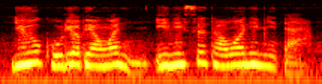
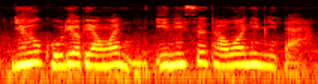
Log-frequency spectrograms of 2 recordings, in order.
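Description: No difference in how they are said.

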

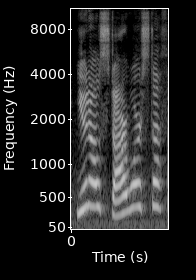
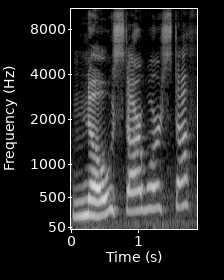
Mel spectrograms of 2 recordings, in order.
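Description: First: High, slow, surprised question; raised-pitch, wondering question; curious question. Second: KNOW stretched long and loud; very slow, loud stress on "No"; incredulous echo. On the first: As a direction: ask with interest, lifting KNOW. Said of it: "I asked the ear doctor". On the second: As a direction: throw the question back, leaning hard on "No". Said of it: "he answered". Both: A narrator's reading.

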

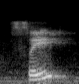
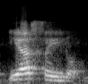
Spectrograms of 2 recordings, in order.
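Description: First: Said in the usual way. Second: Very slow, drawn-out مثل يصل to show syllables; slow syllable demo. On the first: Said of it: "يعني". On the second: Shown as a demonstration. Teacher showing students the syllables of يصل, very slow. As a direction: stretch each syllable of يصل slowly. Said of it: "يعتبر مقطعًا صوتيا واحدا".

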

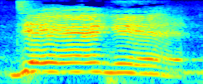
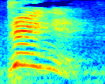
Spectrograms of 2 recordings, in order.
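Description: First: Stretched, falling grumbled curse; drawn-out frustration. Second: Quick, high, loud yelp; frustrated outburst. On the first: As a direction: let it sag slowly after the miss. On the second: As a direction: snap it out after a miss. Frustrated at missed play. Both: Real, not acted.

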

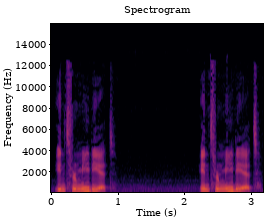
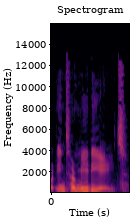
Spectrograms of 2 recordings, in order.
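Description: First: "intermediate" ending in a weak, short "-ət"; correct adjective pronunciation. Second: "intermediate" ending in a full "-ate", like "eight"; mistaken verb-style ending. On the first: Teacher has students read the word aloud, correct short-ending pronunciation. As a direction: slowly model "intermediate" with reduced last syllable. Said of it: "中级的我们大声读一下". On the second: Teacher warns students against this reading, mistaken long-ending pronunciation. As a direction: say "intermediate" wrongly, with a long "ay" in the last syllable. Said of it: "注意不要读".

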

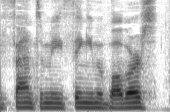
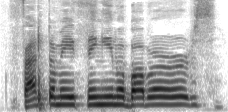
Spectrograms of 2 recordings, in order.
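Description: First: Said in the usual way. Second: Phantomy thingy-mabobbers sung out higher and louder; higher, louder playful Phantomy thingy-mabobbers; playful sing-song. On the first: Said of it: "repeats in sing-song". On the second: Shown as a demonstration. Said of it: "repeat higher, playful".

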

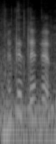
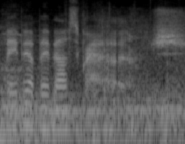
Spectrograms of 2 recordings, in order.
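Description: First: Said in the usual way. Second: Slow soft whisper. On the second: Real, not acted. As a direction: drop to a breathy whisper, slowly. Repeats words then whispers them.

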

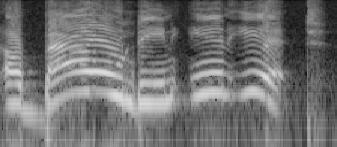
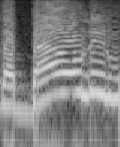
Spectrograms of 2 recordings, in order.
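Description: First: Abounding drawn out slowly, word by word; slow preacher's emphasis on Abounding; stretched slowly. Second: Said in the usual way. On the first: Shown as a demonstration. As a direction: lean into the word Abounding and take your time. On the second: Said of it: "It says".

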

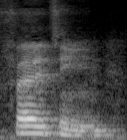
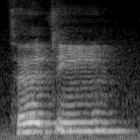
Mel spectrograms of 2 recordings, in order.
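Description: First: "thirteen" said as "firteen". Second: "Thirteen" opened with a T-like TH, pitched high. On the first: Teacher showing learners Cockney British, "thirteen" with F for TH. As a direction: swap the TH of "thirteen" for an F. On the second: Teacher showing learners the TH before Cockney, "Thirteen" with TH. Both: Shown as a demonstration. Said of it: "T H will turn into fur sound".

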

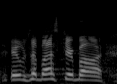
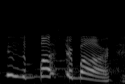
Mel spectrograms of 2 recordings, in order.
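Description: First: Said in the usual way. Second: High, choked-up retelling of the moment; tearful. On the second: Retold or imitated. Preacher reliving his tearful memory, choked up. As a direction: voice rising as the tears come. Tearful realization at breakfast table.

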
